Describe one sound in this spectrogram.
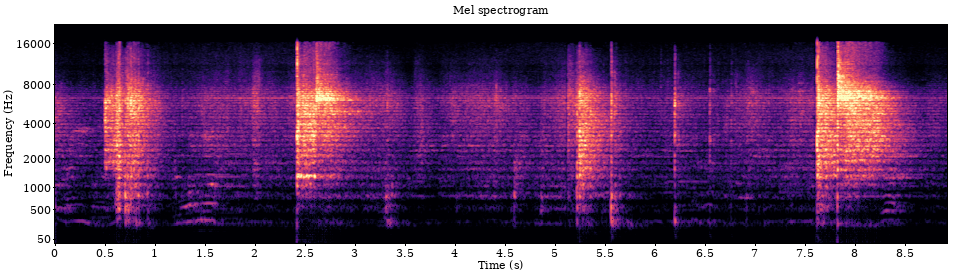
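A bat cracks sharply against baseballs, again and again.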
